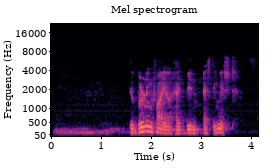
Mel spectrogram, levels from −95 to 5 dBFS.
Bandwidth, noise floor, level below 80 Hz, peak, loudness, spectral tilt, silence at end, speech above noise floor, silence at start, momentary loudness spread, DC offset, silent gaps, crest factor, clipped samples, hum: 6.8 kHz; -52 dBFS; -70 dBFS; -12 dBFS; -28 LUFS; -8.5 dB/octave; 0.5 s; 25 dB; 0.1 s; 25 LU; under 0.1%; none; 20 dB; under 0.1%; none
